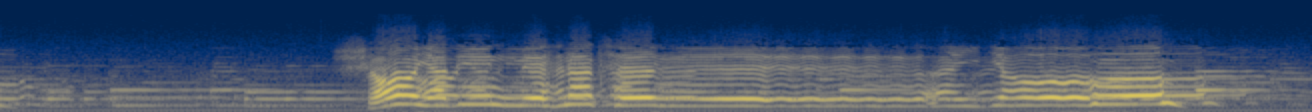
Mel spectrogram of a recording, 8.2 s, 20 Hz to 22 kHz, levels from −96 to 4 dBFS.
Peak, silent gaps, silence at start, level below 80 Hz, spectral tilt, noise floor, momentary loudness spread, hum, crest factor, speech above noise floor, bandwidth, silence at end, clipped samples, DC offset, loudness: -4 dBFS; none; 0 s; -62 dBFS; -6.5 dB/octave; -42 dBFS; 22 LU; 50 Hz at -60 dBFS; 16 dB; 26 dB; 4.3 kHz; 0.3 s; under 0.1%; under 0.1%; -18 LUFS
